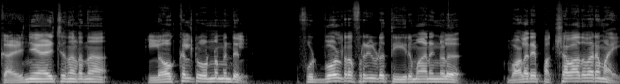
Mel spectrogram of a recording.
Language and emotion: Malayalam, angry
